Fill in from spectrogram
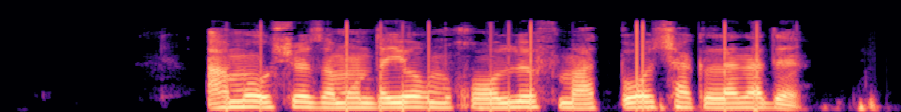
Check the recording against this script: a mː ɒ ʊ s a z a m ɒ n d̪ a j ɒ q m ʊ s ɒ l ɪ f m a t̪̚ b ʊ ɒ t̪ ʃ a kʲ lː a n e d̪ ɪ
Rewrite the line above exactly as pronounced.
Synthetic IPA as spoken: a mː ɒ ʊ ʃ a z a m ɒ n d̪ a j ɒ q m ʊ χ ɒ l ɪ f m a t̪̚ b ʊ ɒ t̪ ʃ a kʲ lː a n a d̪ ɪ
